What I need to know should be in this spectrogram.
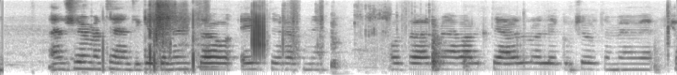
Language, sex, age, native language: Icelandic, male, 21, Icelandic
